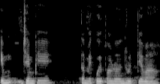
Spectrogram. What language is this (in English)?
Gujarati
